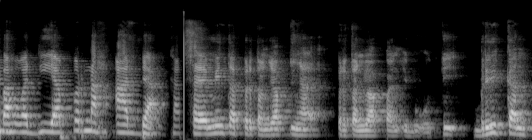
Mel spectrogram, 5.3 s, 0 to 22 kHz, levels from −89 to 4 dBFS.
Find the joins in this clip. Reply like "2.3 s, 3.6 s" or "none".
1.7 s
